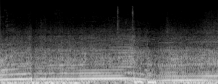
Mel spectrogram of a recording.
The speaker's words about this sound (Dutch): Zo, we een wielspin het blijft gewoon doorspinnen.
